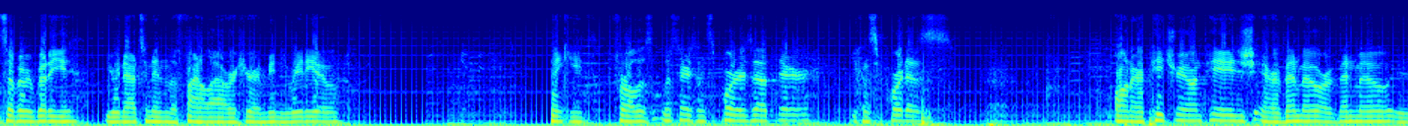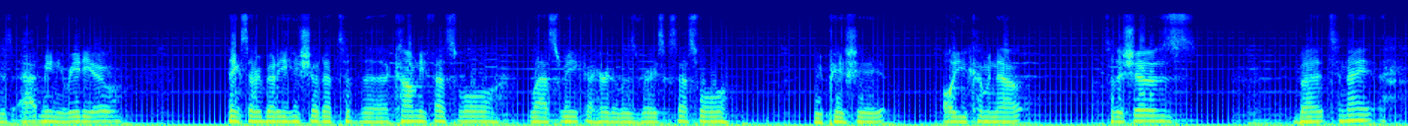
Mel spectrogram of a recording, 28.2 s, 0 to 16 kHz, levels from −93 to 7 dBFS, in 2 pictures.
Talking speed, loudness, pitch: 150 wpm, -40 LUFS, 135 Hz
